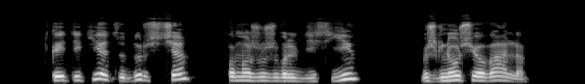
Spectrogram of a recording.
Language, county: Lithuanian, Šiauliai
